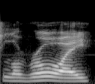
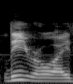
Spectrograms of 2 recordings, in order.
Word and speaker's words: Leroy: Like, Every Second Counts, Bridget Leroy is pronounced Leroy the French way, not Leroy the Southern way.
